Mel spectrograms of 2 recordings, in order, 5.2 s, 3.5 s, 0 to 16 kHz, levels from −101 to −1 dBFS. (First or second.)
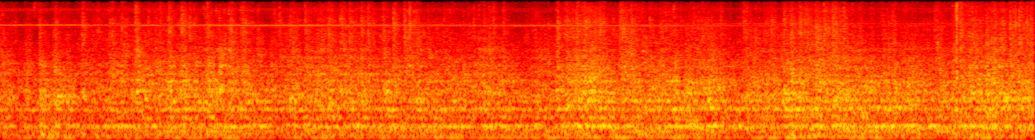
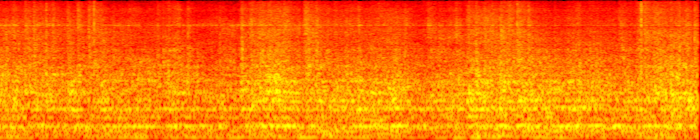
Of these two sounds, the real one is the first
